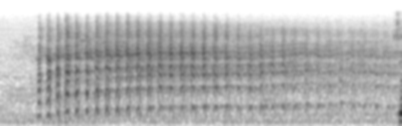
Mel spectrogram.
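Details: Cooper's Hawk, a forest hawk adapted to flying quickly between trees to catch small birds, gives its distinctive laughing call: a harsh, nasal cackle of about twenty-five evenly spaced notes, roughly four per second, fading slightly toward the end.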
